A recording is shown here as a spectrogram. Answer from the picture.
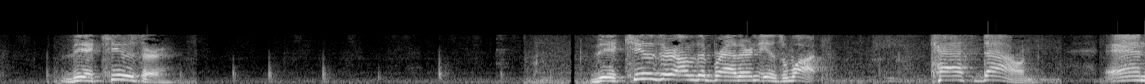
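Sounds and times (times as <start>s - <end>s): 
scratchy writing strokes on a board: 0.0s - 5.6s
low hum: 0.0s - 11.4s
speech: 0.7s - 1.8s, 6.0s - 8.3s, 9.4s - 10.4s, 11.0s - 11.4s.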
